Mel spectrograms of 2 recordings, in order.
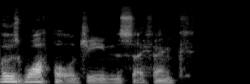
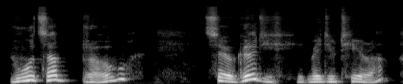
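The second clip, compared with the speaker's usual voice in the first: put-on English accent; 7 semitones higher, 7 dB louder than usual. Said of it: "saying bro in an English accent feels weird".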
